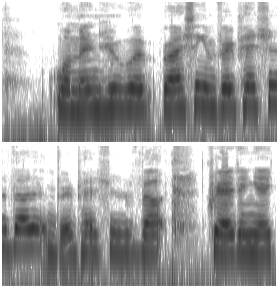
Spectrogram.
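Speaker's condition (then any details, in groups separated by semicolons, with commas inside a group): Cerebral palsy; presses really hard when writing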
